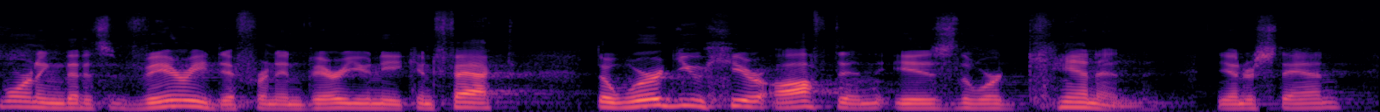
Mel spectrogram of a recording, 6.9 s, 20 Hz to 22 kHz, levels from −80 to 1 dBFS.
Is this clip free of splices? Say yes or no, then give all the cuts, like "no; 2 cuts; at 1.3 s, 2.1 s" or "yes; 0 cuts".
no; 1 cut; at 6.0 s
